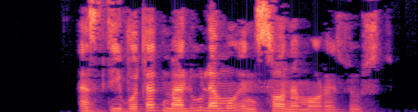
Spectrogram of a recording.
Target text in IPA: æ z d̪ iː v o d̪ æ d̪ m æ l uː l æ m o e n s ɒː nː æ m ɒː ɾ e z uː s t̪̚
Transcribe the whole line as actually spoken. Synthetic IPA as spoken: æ z d̪ iː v o d̪ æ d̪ m æ l uː l æ m o e n s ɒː n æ m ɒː ɾ e z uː s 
